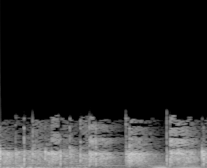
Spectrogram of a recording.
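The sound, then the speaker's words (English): Several sharp hand claps from a young boy at a gospel preaching gathering land at an irregular pace over a dense, steady background of crowd noise and low hum, each clap crisp. “Even a young boy is clapping his hand.”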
